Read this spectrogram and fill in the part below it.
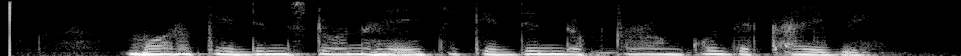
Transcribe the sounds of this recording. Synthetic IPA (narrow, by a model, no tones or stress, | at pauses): mɔɾɔkeɖinsʈonɦetikeɖinɖɔkʈɔɾɔŋkod̪ekʰajbi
